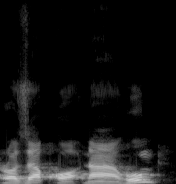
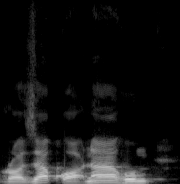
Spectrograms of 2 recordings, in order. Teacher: Razaqnahum. Jadi qafnya pantulannya juga ditebalkan. Razaqnahum bukan rozak. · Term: qalqalah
